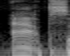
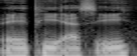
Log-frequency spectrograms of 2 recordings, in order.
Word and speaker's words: apse: And am I pronouncing it right? APSE? – Yeah, apse. – Apse. Yeah. – I thought I put the definition. – Not to be mistaken for an asp.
